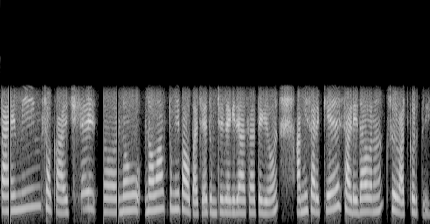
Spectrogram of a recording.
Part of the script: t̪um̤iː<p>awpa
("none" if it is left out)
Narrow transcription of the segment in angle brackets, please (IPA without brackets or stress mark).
p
